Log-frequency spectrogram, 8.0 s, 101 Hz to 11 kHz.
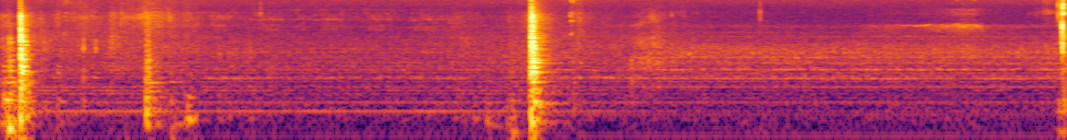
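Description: A few soft handling noises about a second in, then one sharp knock about halfway through as a hand sets the hopper lid down on the stainless top of a Taylor C712 soft serve machine. Under it, the machine hums faintly and steadily with its hopper refrigeration running.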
